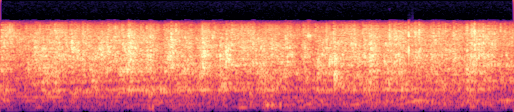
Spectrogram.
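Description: Water flows steadily through an underground pipe into an aquaponics fish tank, a continuous close rushing gush with no breaks.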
